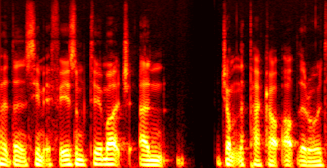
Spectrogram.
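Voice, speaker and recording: A man speaks in a Scottish accent with a dark, mellow tone. The recording is very clean, with a silent background. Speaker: farmer podcast host. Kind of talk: casual chat.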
